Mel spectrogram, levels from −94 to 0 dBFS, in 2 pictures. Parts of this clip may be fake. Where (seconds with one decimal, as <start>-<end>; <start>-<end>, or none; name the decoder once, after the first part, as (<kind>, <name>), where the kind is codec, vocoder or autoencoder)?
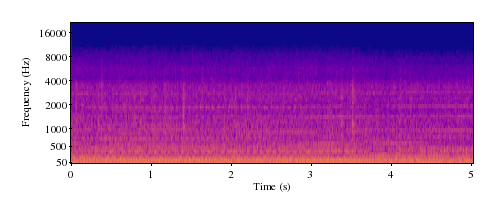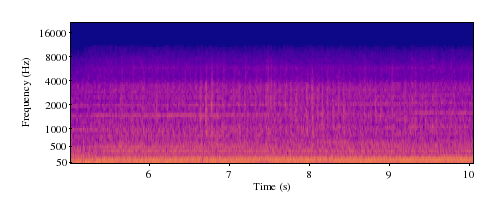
none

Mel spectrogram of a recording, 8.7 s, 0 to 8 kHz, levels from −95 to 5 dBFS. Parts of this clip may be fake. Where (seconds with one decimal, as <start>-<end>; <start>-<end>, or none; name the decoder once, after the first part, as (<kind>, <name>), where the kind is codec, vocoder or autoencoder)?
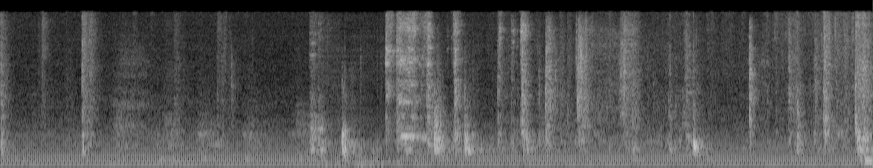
3.2-4.0 (codec, HILCodec)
